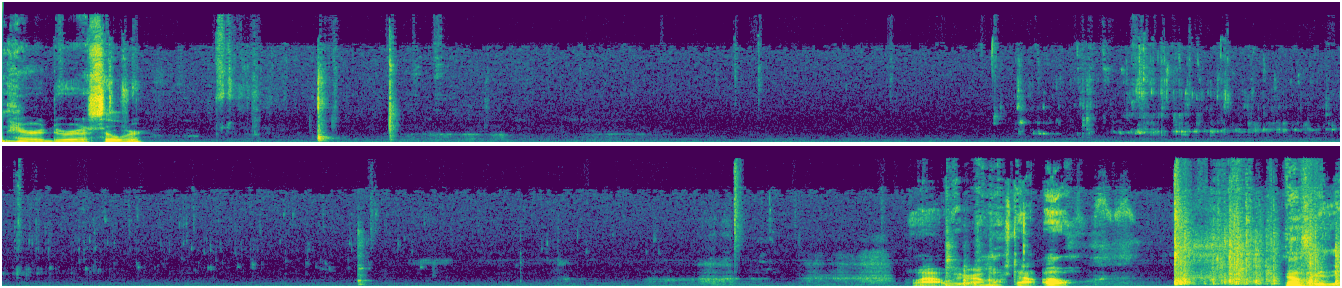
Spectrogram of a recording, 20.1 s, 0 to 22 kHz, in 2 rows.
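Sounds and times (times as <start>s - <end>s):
liquid pouring from a bottle: 7.4s - 12.0s.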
